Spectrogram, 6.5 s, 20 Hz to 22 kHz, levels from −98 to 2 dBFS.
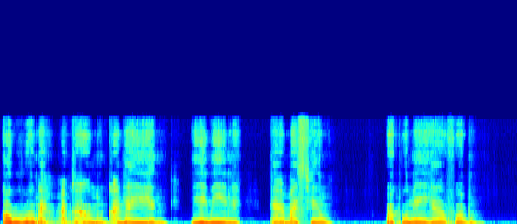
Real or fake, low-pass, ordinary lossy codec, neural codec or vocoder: fake; none; none; autoencoder, 22.05 kHz, a latent of 192 numbers a frame, VITS, trained on many speakers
